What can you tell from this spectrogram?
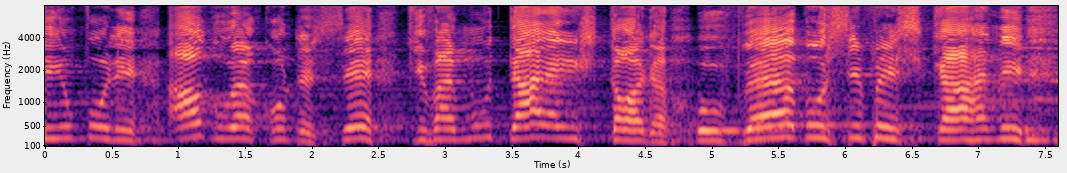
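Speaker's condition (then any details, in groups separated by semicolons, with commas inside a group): Cerebral palsy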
